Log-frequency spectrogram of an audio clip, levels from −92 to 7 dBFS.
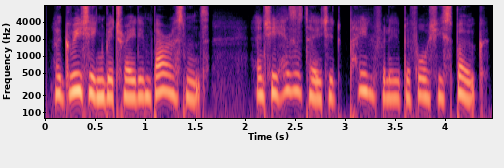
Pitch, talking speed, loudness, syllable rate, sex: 200 Hz, 145 wpm, -18 LUFS, 6.4 syllables/s, female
